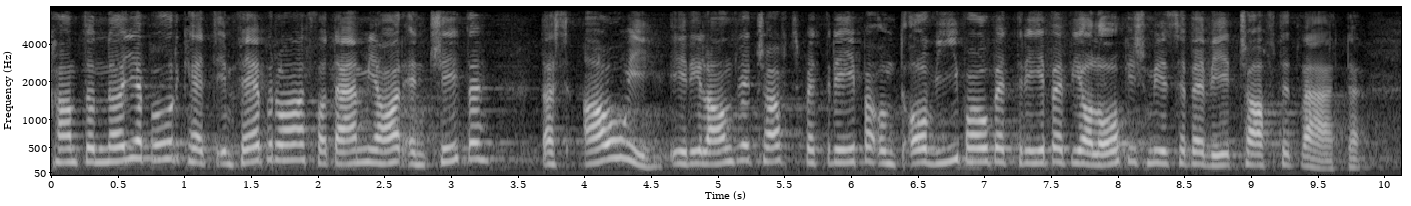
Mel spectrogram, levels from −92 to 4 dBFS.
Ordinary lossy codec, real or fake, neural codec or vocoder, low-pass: AAC, 48 kbps; real; none; 7.2 kHz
